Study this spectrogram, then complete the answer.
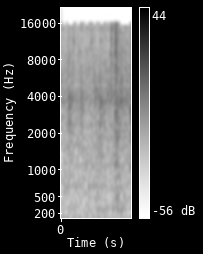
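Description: Food frying in hot oil during home cooking of a Malaysian dish, a brief, steady crackling sizzle with faint stirring, no voices.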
